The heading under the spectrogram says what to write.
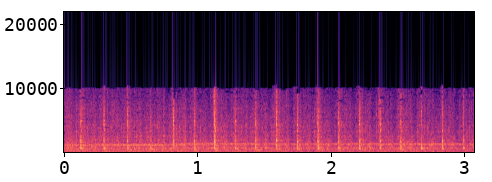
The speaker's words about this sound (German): Nähmaschine.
